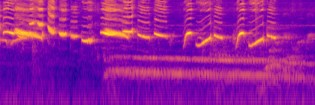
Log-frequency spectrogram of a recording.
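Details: Chinese hwamei song of high, sharp whistled slurs and upswept notes, joined midway by two steady, low, humming tones that run underneath for about two seconds.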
